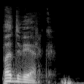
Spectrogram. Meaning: short masculine singular past indicative perfective of подве́ргнуть (podvérgnutʹ)
- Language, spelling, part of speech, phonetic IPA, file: Russian, подверг, verb, [pɐdˈvʲerk], Ru-подверг.ogg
